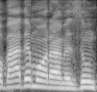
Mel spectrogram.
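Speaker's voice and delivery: usual speaking voice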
